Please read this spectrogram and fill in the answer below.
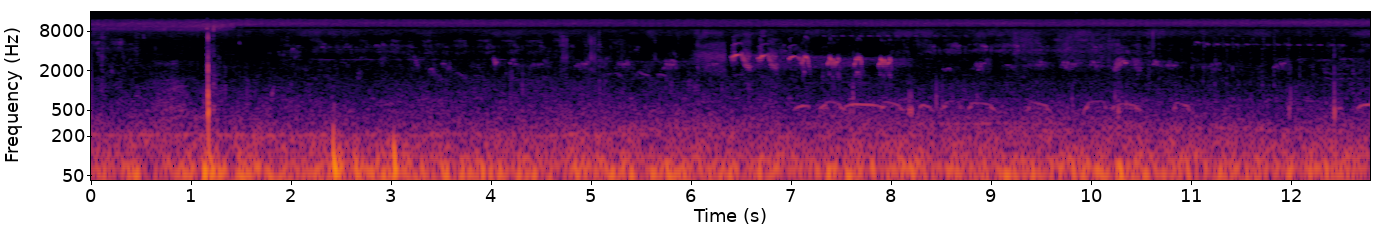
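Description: Birds calling: a low hooting call repeated in a series of short notes through the second half, with higher chirping in the middle. A steady low rumble runs underneath, and three sharp knocks come in the first few seconds.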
